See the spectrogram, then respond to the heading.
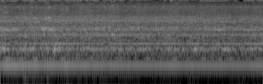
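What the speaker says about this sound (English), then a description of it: "Can you hear me over the mixer?" An electric mixer beats a frozen strawberry dessert with a steady, close, continuous motor whir and a strong hum that holds even through the whole stretch, with no voices over it.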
